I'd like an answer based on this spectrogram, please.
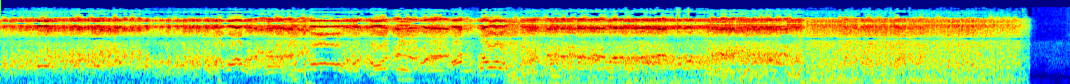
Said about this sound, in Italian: gli ultimi secondi le, della registrazione del cockpit, quindi della cabina di pilotaggio dell'aereo prima dell'esplosione in volo.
